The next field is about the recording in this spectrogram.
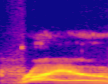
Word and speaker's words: Rio: Rio is a radar intercept officer, and it's spelled R-I-O, and we said Rio. I mean, some people want to make it Rio or something.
